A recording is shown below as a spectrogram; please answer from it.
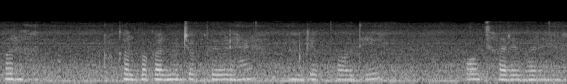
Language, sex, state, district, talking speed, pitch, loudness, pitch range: Hindi, female, Chhattisgarh, Raipur, 150 wpm, 230 Hz, -18 LUFS, 220-235 Hz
